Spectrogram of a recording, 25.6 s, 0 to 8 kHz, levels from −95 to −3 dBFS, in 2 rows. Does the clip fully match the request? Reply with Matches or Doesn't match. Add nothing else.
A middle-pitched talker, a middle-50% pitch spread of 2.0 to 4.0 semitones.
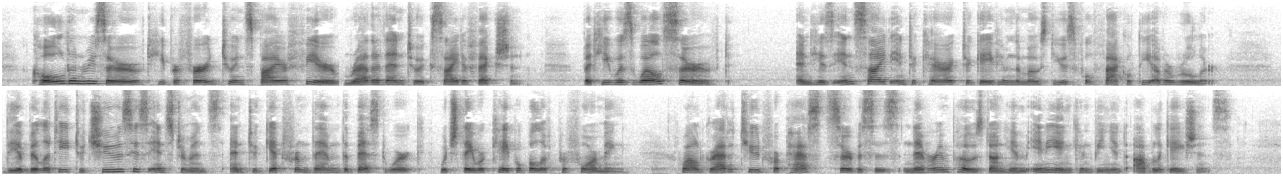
Matches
